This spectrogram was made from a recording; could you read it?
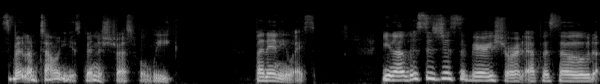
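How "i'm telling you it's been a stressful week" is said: irritated, irritable, rough, creaky voice. Speaker tells listeners it has been a stressful week, sounding irritated. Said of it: "Can you hear it in my voice?".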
